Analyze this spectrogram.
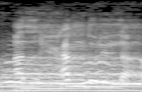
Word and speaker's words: আলহামদুলিল্লাহ: আলহামদুলিল্লাহ। এই হা এর মাখরাজ কোথায়? হায়ের মাখরাজ কোথায়? বলেন একজন কন্ঠনালীর মাঝখান থেকে।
